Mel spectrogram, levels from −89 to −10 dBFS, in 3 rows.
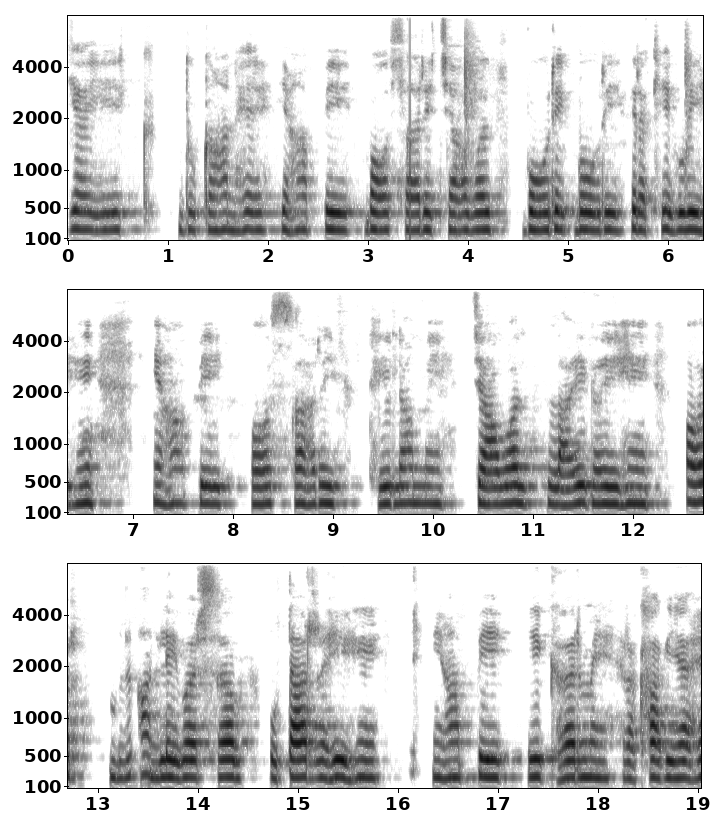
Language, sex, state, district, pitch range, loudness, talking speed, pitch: Hindi, female, Bihar, Lakhisarai, 220-225 Hz, -25 LUFS, 125 wpm, 220 Hz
